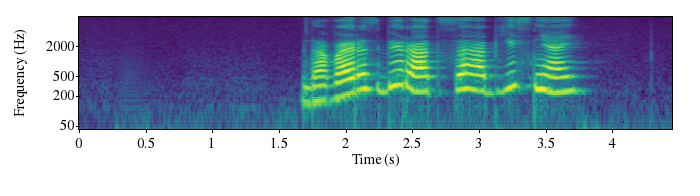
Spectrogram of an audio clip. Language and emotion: Russian, positive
